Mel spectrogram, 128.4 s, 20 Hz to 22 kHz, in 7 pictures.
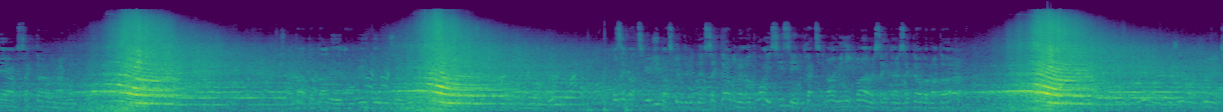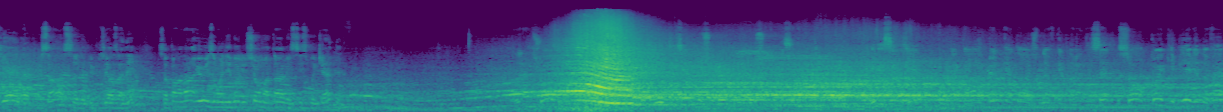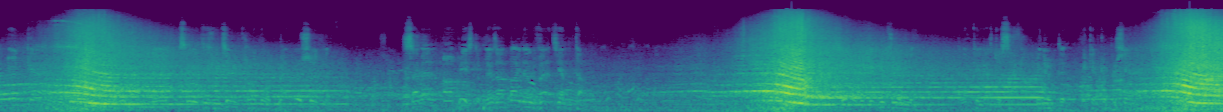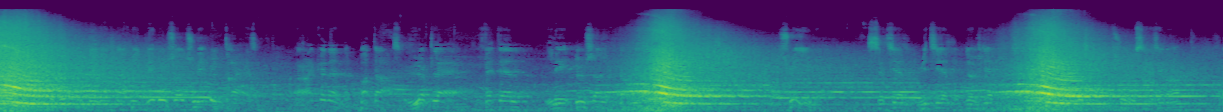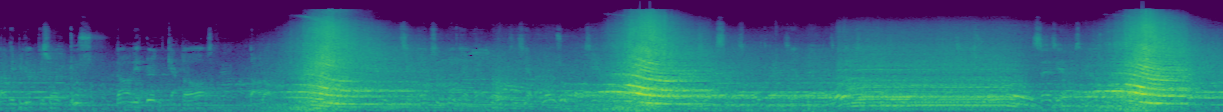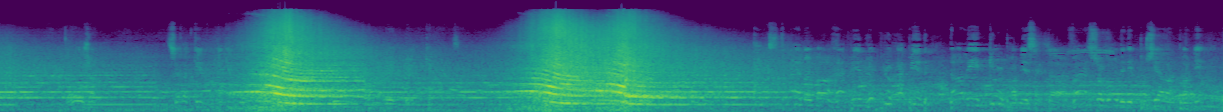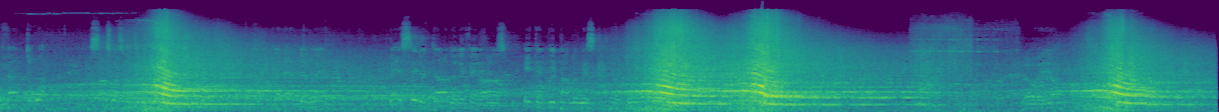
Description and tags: Recorded from Grandstand 1, Circuit Gilles Villeneuve, Montreal GP Practice 1
F1, Formula-one, Montreal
